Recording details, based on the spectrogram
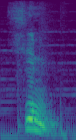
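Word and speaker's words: ສິມ: 주요 건물은 심 혹은 불전이라고도 불리며 특히 다층의 지붕이 눈에 띕니다. 심이 우리가 심카드 할 때 심하고 발음이 거의 같습니다.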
